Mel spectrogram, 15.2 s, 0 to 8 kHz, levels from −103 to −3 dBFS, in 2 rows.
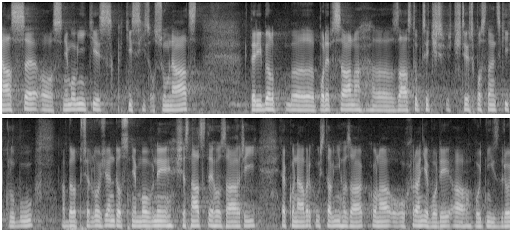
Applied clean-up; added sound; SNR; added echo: none; none; none; none.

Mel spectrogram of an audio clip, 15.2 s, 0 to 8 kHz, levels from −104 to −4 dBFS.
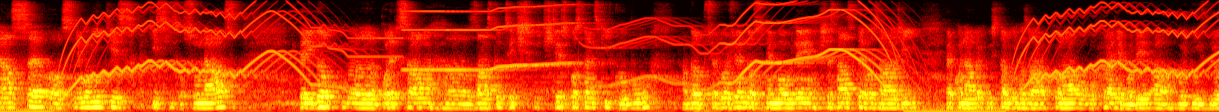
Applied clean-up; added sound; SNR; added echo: none; Musical instrument; 14 dB; reverberation time 0.6 s.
